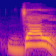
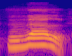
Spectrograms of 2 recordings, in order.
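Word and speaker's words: ذال: এরপরে আসুন জাল ভুল উচ্চারণ, জাল ভুল উচ্চারণ, সঠিক উচ্চারণ হচ্ছে জাল।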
